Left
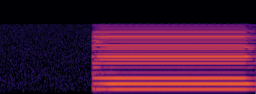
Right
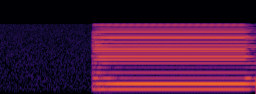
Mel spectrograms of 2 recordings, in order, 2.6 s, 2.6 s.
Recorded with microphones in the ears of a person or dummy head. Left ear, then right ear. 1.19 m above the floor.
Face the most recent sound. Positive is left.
turn(degrees=-5)  # may be behind; listen again after turning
